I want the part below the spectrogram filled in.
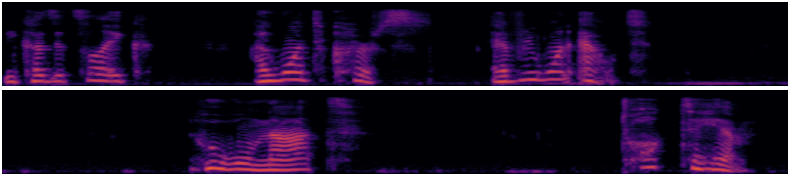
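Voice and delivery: tearful, frustrated voice, crying while talking. Explaining a frustrating situation while upset, tearful and frustrated. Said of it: "That's why you see the tears coming out of my eyes".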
